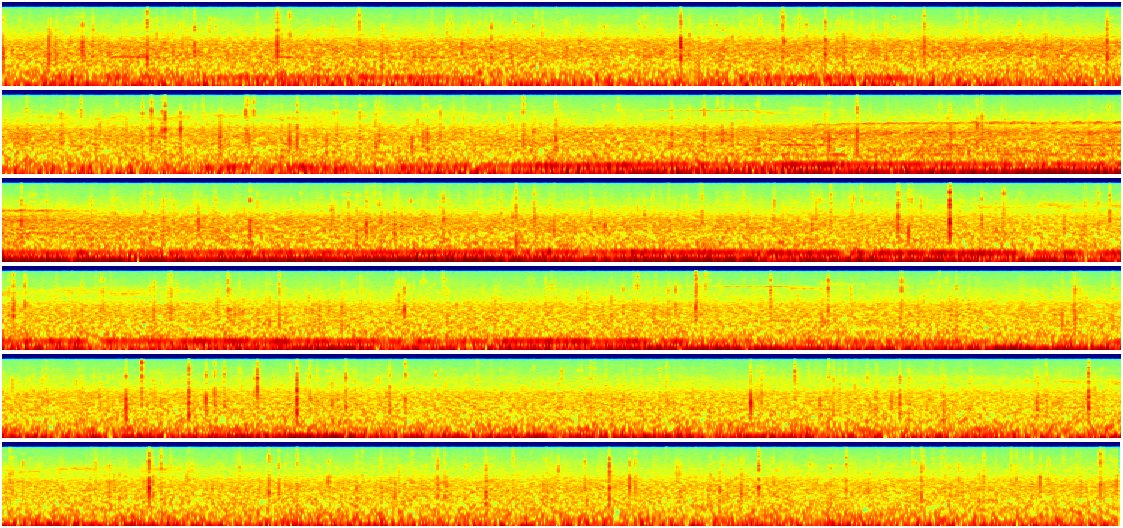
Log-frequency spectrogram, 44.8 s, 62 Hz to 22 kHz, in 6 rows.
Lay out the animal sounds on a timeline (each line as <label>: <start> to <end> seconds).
Scarlet Tanager (Piranga olivacea): 7.4 to 9.7 seconds
Black-throated Green Warbler (Setophaga virens): 11.5 to 13.1 seconds
Pileated Woodpecker (Dryocopus pileatus): 12.5 to 16.1 seconds
Scarlet Tanager (Piranga olivacea): 21.1 to 23.7 seconds
Black-throated Green Warbler (Setophaga virens): 26.6 to 28.3 seconds
Scarlet Tanager (Piranga olivacea): 36.3 to 38.6 seconds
